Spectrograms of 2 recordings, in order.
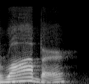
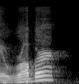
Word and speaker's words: robber: Don't say rubber. This is rubber. It's a different word, different meaning, different pronunciation. This is rubber, and this man is a robber.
